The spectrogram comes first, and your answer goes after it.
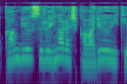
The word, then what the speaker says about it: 五十嵐川: はであるが読みは五十嵐側ではなく五十嵐川であり濁らない発音である県内各地からは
